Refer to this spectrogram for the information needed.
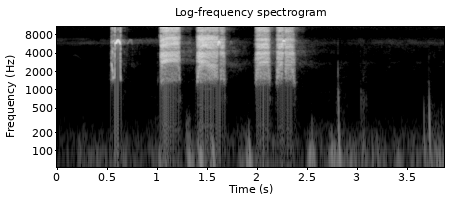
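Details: Black francolin giving a grating call: one short sharp note, then four rasping broadband bursts in quick succession over about a second and a half. Soft low knocks and thuds trail off afterwards.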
